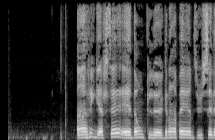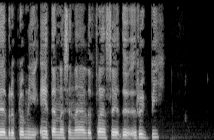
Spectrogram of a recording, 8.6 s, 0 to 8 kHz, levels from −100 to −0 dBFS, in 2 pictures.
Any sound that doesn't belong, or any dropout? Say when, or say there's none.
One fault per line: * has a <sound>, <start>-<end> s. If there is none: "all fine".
* has a cough, 1.2-1.4 s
